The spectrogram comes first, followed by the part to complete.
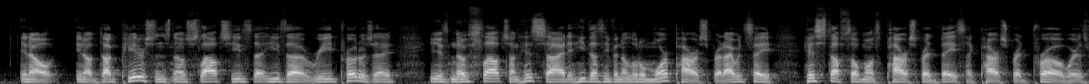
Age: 40-59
